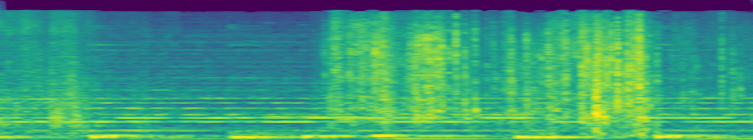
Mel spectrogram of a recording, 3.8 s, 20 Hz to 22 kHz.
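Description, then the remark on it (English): Gift wrapping paper crinkles and tears in a few quick, noisy bursts as presents are opened on December 25th, over a low steady hum. “Charles Talbot, opening presents.”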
